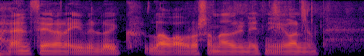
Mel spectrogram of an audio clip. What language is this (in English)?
Icelandic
